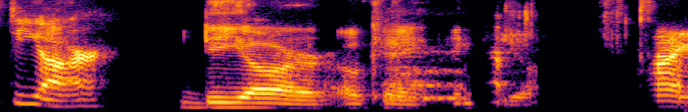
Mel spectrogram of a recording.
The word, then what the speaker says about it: Deyar: How would I pronounce your name? It's DR.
